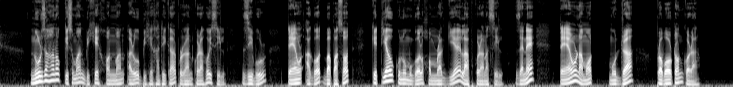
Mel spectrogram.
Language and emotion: Assamese, neutral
